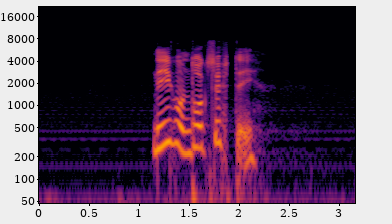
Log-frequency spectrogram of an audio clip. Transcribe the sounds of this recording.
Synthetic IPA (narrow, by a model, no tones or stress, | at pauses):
niːɦʊnd̪ʁɔːɡsʉːt̪ḭː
